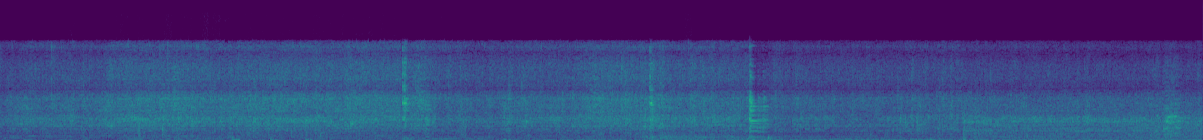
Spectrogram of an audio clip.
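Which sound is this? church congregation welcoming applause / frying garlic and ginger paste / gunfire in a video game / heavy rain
frying garlic and ginger paste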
